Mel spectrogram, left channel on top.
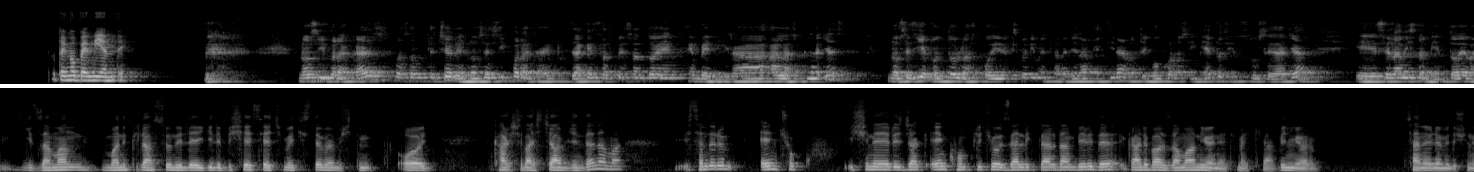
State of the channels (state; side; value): different; both; correlation 0.00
